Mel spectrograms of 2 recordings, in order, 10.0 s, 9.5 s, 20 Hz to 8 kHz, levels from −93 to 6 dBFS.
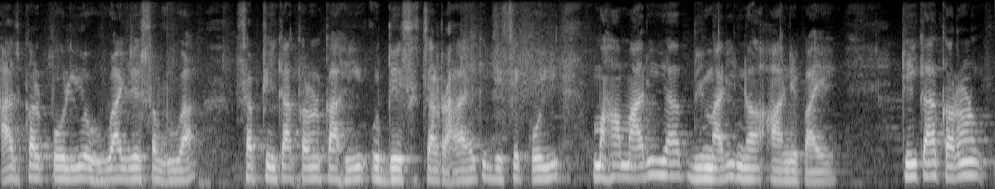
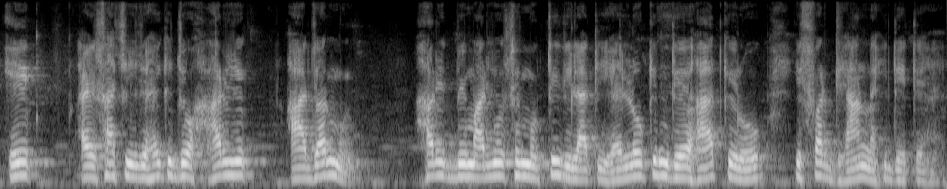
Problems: none marked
